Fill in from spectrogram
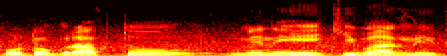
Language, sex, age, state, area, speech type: Hindi, male, 30-45, Madhya Pradesh, rural, spontaneous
